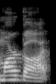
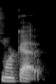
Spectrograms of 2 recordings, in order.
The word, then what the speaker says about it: Margot: And it's not Margot, it's Margot.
